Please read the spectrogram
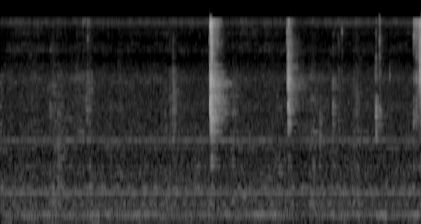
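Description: Eating sounds: a few short, sharp, crisp clicks and crunches, one about two seconds in and the loudest at the very end, as a raw green vegetable is bitten. A faint steady hum runs underneath.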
